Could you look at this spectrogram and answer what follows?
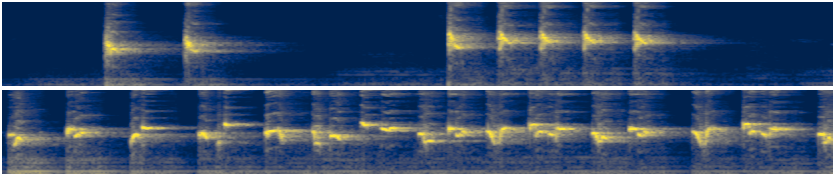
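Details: Female yellow-vented bulbul calling to provoke males to answer; a few spaced chirps, then a fast run of short, sharp, up-and-down notes around two per second, rising into a dense chattering series over a low steady hum.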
